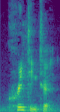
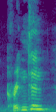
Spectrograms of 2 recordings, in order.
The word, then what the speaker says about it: Crittenton: because he was named clinton crintington crittenton i'm mispronouncing that crittenton you know cheney um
